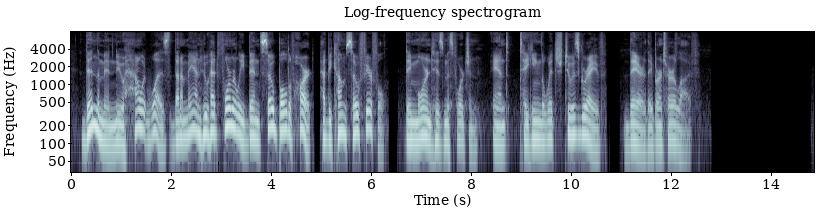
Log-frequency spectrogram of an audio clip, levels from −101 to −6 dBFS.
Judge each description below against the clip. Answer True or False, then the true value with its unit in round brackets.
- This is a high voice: False (120 Hz)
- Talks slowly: False (155 wpm)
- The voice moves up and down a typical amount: False (6.4 semitones)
